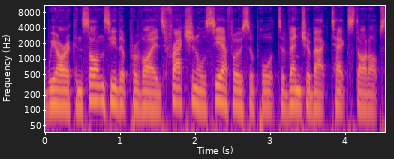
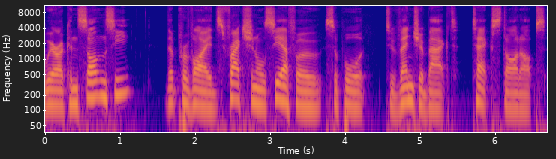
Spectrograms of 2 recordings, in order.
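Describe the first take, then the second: First: It is spoken at a normal, quick pace. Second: It is spoken slowly and deliberately.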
